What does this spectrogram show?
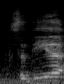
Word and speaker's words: Synthesia: So what this company is doing that makes this software, and it's Synthesia? Cynthia, I think is how you say it.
